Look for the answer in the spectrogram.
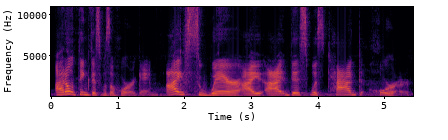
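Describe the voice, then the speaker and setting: A woman streaming a game, reading its text aloud and reacting in an animated, exasperated way, with a hoarse voice. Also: medium pitch, slow, a little hiss or hum.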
